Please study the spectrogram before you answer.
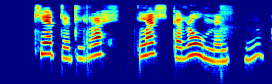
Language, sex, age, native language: Icelandic, female, 8, Icelandic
